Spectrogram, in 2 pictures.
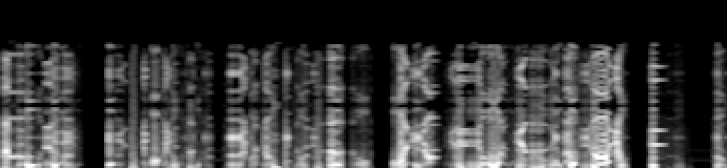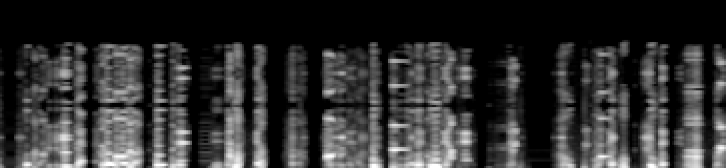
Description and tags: This is a short sample of some random blatherings from my bent Ti Math & Spell. Typical phoneme randomness.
